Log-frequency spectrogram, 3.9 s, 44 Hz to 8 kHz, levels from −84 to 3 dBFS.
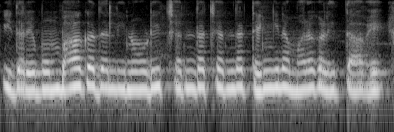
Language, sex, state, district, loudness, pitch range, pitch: Kannada, female, Karnataka, Koppal, -15 LUFS, 230-255 Hz, 245 Hz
